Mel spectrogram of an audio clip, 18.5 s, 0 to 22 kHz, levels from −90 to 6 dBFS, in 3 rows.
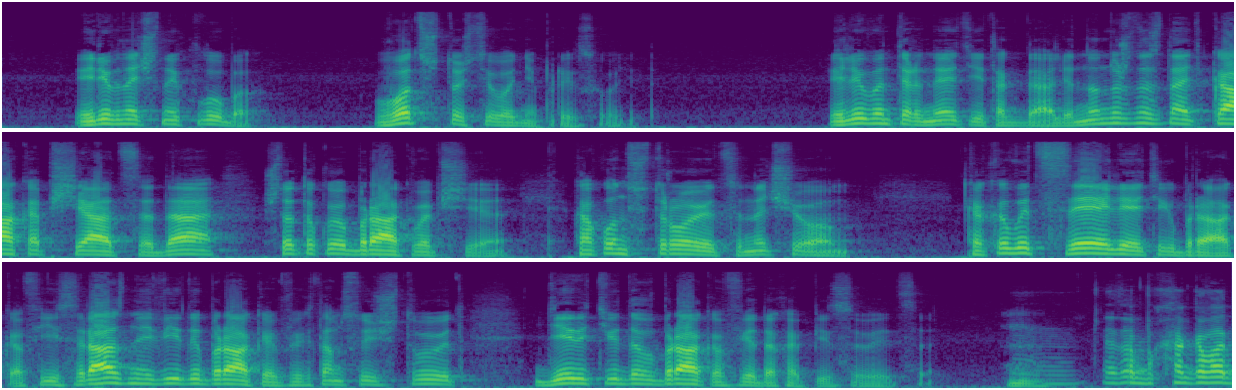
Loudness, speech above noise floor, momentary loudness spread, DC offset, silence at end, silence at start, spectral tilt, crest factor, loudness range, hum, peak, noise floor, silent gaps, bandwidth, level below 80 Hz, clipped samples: -18 LUFS; 37 dB; 18 LU; under 0.1%; 0 s; 0.35 s; -6.5 dB/octave; 18 dB; 6 LU; none; 0 dBFS; -54 dBFS; none; 16 kHz; -46 dBFS; under 0.1%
